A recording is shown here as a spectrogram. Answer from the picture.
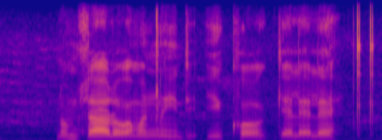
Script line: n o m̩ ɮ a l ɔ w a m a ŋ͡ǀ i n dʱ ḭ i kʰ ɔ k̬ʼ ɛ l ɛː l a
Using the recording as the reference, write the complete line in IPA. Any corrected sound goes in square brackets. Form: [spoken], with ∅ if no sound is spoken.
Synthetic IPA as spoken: n o m̩ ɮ a l ɔ w a m a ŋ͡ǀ i n dʱ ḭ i kʰ ɔ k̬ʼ ɛ l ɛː l [ɛ]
